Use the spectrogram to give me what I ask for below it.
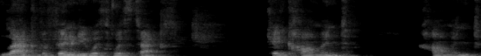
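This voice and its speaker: With an American accent, a man speaks at a moderate pace in a somewhat breathy voice with lively intonation, and audible room echo surrounds him. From California. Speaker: design researcher and presenter. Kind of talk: presentation and Q&A.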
